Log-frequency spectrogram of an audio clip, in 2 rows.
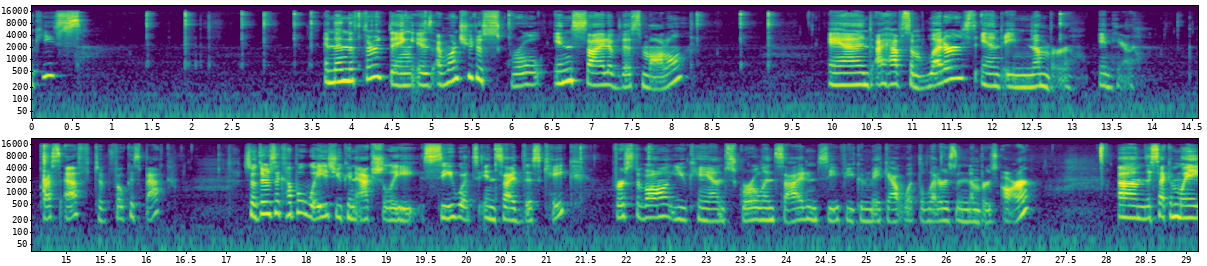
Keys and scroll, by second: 14.8 f.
